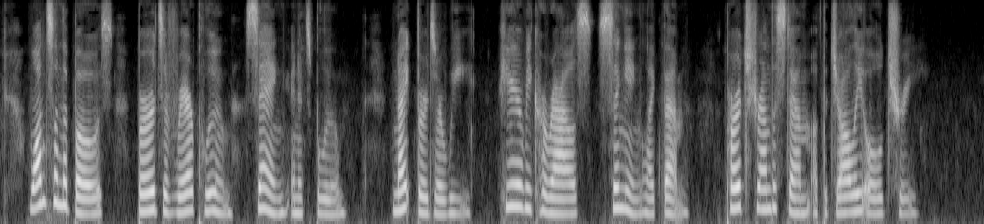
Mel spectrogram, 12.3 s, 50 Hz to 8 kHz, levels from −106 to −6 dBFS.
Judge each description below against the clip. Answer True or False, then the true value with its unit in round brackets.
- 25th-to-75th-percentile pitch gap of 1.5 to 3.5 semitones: False (4.0 semitones)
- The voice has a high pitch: True (215 Hz)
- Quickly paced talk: False (150 wpm)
